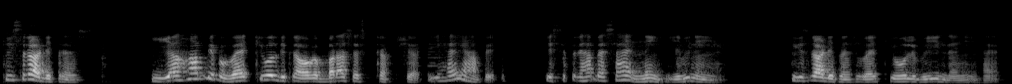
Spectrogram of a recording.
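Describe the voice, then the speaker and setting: A man teaching an online lecture, asking questions and answering them himself, with English terms mixed in and some phrases drawn out slowly. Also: medium pitch. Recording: phone-like narrow band.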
